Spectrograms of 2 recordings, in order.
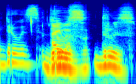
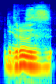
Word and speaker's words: Druze: Maybe we should pronounce it the Arab way, Druze. Druze.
